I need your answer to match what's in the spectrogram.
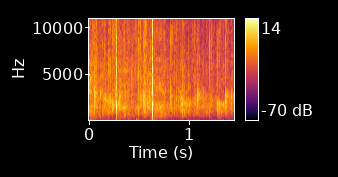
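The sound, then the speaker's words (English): Audience applause at the PAUSE Festival, the audience clapping for themselves for being there: a dense patter of many hands clapping steadily, with two sharper, louder claps standing out early on, and no voices over it. “So first off, give yourselves a big clap for being here, and thank you and welcoming you to the PAUSE Festival.”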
